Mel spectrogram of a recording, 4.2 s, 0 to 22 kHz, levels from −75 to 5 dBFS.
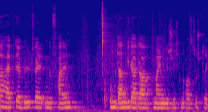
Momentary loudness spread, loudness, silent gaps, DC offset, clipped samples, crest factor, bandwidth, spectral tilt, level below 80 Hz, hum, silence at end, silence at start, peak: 11 LU; -25 LUFS; none; under 0.1%; under 0.1%; 24 dB; over 20 kHz; -5.5 dB/octave; -52 dBFS; none; 0 s; 0 s; -2 dBFS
